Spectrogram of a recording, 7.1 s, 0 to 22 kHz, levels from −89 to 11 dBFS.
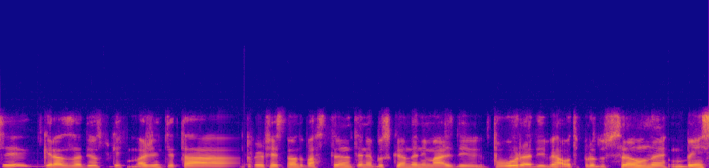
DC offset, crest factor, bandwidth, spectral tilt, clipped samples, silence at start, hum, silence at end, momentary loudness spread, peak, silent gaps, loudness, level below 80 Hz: under 0.1%; 16 dB; 7.6 kHz; -4.5 dB/octave; under 0.1%; 0 s; none; 0 s; 9 LU; 0 dBFS; none; -17 LUFS; -60 dBFS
